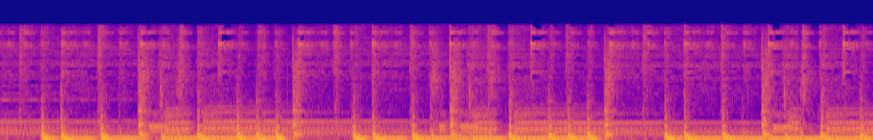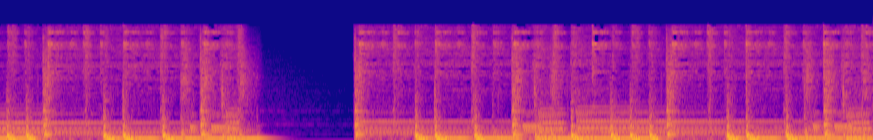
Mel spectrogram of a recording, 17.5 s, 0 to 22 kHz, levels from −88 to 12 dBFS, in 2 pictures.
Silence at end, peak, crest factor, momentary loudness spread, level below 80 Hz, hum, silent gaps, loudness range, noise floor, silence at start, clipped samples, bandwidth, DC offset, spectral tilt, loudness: 0 s; -2 dBFS; 12 dB; 6 LU; -18 dBFS; none; none; 3 LU; -70 dBFS; 0 s; under 0.1%; 10.5 kHz; under 0.1%; -5.5 dB/octave; -16 LUFS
